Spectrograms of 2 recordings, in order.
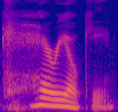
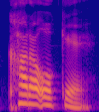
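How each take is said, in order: First: It is pronounced the usual English way. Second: It is pronounced the Japanese way.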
